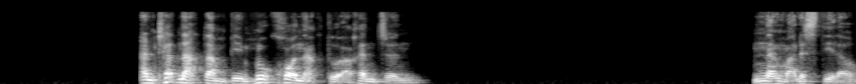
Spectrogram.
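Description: A man speaks calmly and warmly through an online call.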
